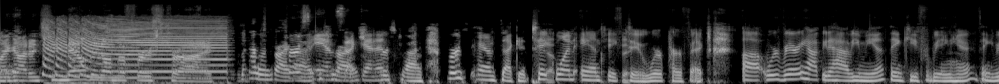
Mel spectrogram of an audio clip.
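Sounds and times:
speech: 0.0 - 9.9
air horn blast: 0.4 - 2.4.

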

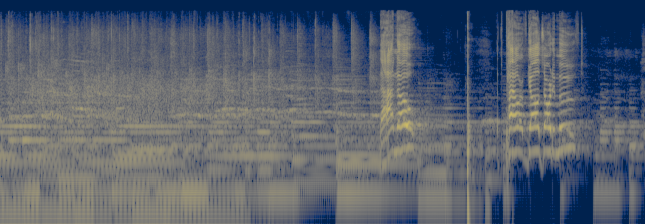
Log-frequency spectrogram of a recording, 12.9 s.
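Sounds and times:
audience clapping hands: 0.0 - 8.3
speech: 7.6 - 8.4, 10.2 - 11.6.

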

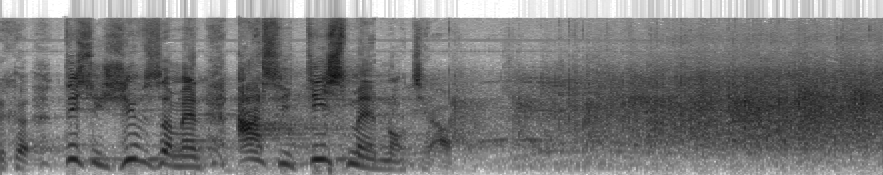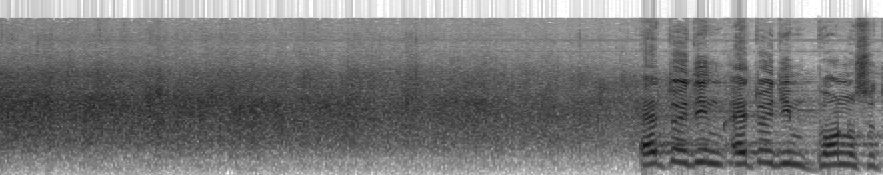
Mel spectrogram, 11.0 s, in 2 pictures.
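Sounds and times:
speech: 0.0 - 3.0, 9.5 - 11.0
audience applause: 2.8 - 10.1.

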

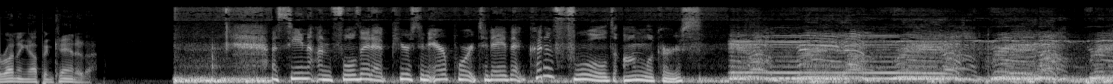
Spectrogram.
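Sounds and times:
speech: 0.0 - 1.0, 1.7 - 8.6
protesters yelling in mock emergency drill: 7.3 - 11.1.

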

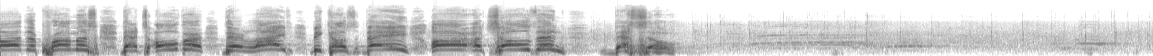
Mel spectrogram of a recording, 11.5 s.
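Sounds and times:
speech: 0.4 - 6.8
audience clapping: 5.3 - 11.5.

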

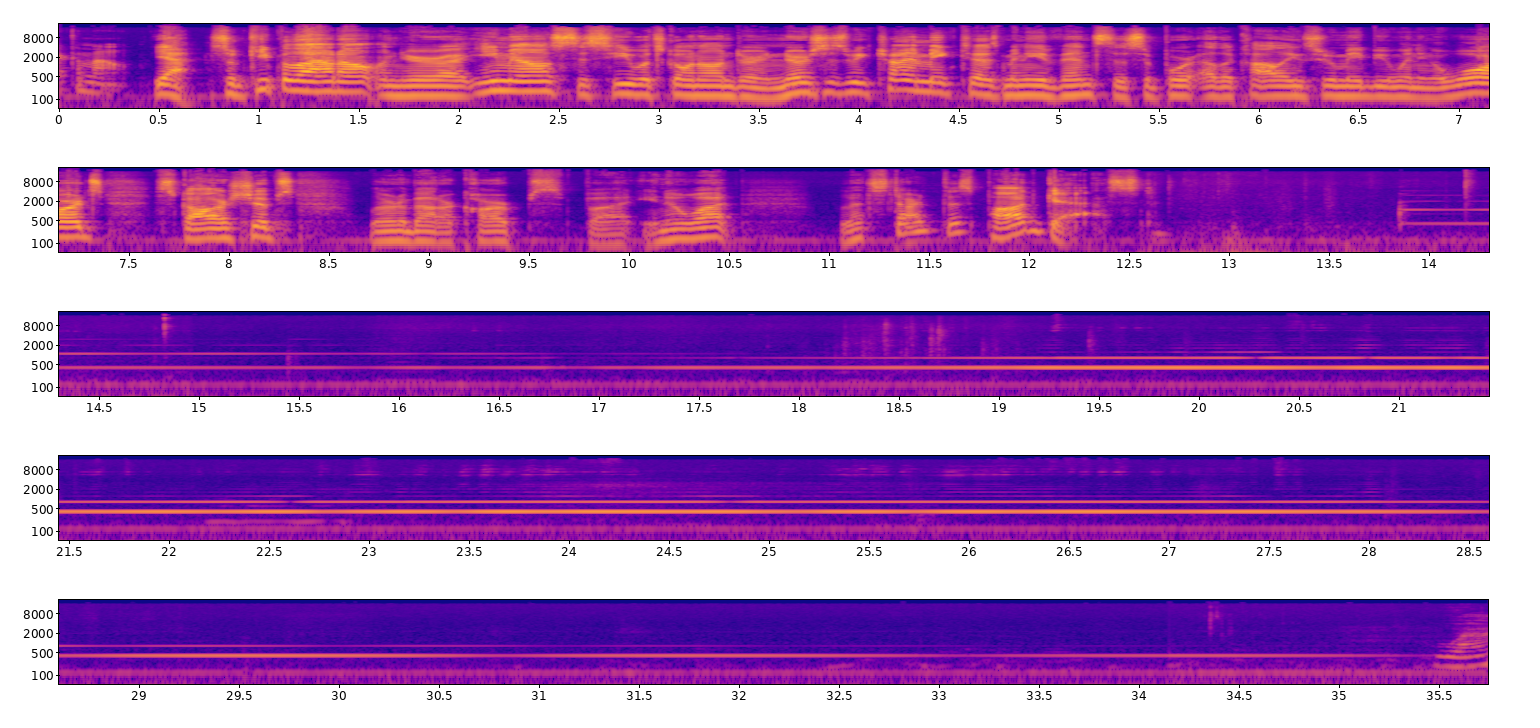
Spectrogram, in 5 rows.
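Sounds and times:
speech: 0.0 - 12.8
bell ringing: 13.8 - 35.4.

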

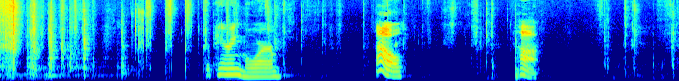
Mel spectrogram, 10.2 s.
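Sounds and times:
tarot cards being shuffled: 0.0 - 5.6, 6.3 - 7.6, 8.9 - 10.1
speech: 3.1 - 4.3, 5.7 - 6.1, 7.8 - 8.1.

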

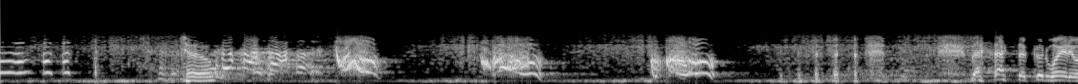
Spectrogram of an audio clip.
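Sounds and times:
laughter: 0.1 - 3.9, 6.5 - 10.6
speech: 1.9 - 2.2, 10.0 - 10.7
man's voice imitating a barking dog: 3.4 - 3.9, 4.8 - 5.5, 6.5 - 7.3.

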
